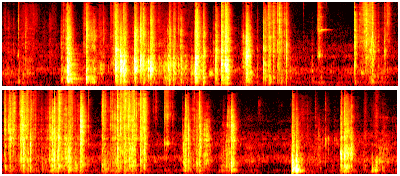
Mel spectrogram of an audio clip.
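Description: Handling sounds of a mug of tea being made: a run of short irregular clicks, taps and rustles as a tea bag and sugar go into a ceramic mug, with one short high ring about six seconds in.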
